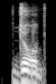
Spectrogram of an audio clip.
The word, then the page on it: daub: British English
